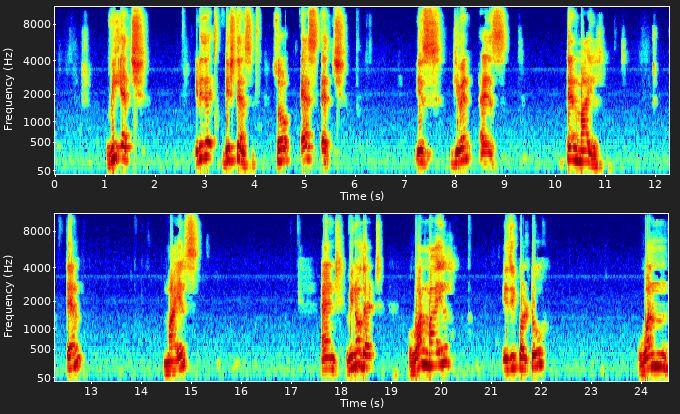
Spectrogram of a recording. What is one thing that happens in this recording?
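A middle-aged man lectures calmly into a close microphone, with pauses.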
